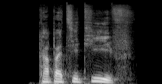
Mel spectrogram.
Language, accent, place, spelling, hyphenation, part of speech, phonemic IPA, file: German, Germany, Berlin, kapazitiv, ka‧pa‧zi‧tiv, adjective, /ˌkapat͡siˈtiːf/, De-kapazitiv.ogg
- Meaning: capacitive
